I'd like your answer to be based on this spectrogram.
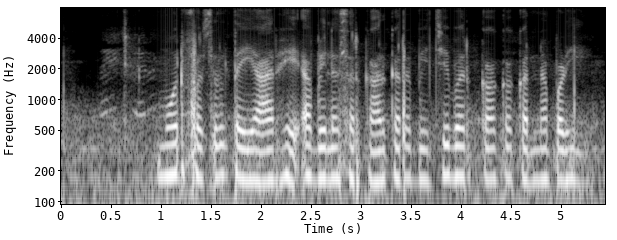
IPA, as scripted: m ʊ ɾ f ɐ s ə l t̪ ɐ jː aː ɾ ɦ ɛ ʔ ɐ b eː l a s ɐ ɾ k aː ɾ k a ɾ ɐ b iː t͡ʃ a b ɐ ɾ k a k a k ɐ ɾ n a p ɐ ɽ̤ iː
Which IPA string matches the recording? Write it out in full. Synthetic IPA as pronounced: m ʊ ɾ f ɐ s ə l t̪ ɐ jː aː ɾ ɦ ɛ ʔ ɐ b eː l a s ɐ ɾ k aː ɾ k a ɾ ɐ b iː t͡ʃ e b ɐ ɾ k a k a k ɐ ɾ n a p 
